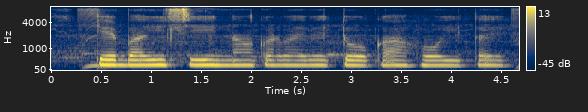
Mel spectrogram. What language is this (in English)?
Magahi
